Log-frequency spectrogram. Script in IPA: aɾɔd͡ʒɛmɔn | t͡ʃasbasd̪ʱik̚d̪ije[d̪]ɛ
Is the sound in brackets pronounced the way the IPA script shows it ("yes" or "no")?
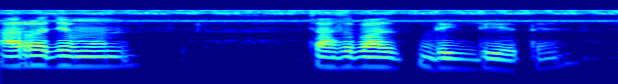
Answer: no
